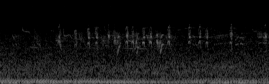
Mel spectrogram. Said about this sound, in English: Oh, this is a reed warbler singing now. So it's a lovely, jaunty song. I always think nightingales are poets. They pause between phrases. The reed warbler sings in prose. He just has this lovely, jaunting, rattling song. Here he goes.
